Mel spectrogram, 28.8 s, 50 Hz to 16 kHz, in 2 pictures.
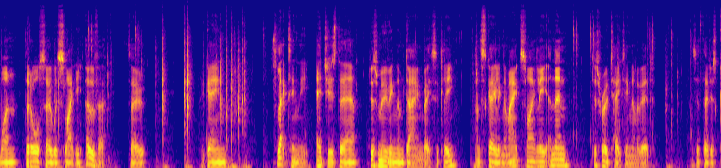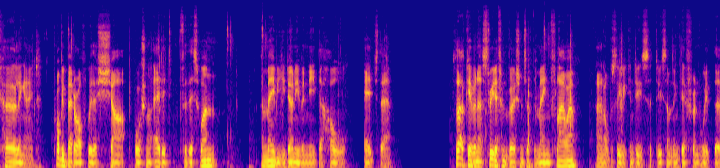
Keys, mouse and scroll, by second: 0.0 Tab, 0.4 middle click, 0.8-1.1 scroll up 1, 1.1 Tab, 1.8 alt+click, 3.7 a, 3.8 Caps_Lock, 3.9 alt+shift+click, 4.7 ctrl+z, 5.2 middle click, 6.3-7.3 scroll down 1, 7.3 g, 7.4-9.3 scroll up 1, 9.3 click, 9.5 s, 10.4 click, 11.5 alt+click, 11.5 r, 11.8 click, 13.0 alt+click, 13.6 middle click, 14.3 middle click, 15.1 r, 15.4 Escape, 15.8 click, 17.6 r, 18.2-19.0 scroll up 1, 19.0 click, 19.7 alt+click, 20.4 middle click, 22.1-23.2 typing, 22.5 right click, 22.5 middle click, 22.9 middle click, 23.1 middle click, 24.1 middle click, 25.3 click, 25.8 Tab, 26.1 right click, 26.8 g, 27.6-28.8 scroll down 1.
